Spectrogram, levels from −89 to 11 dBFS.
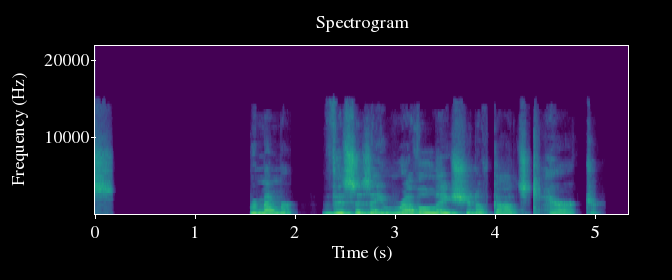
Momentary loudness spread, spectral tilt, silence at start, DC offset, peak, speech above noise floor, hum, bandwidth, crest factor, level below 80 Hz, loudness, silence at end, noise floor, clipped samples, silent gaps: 14 LU; -5 dB/octave; 0 s; under 0.1%; -8 dBFS; over 67 dB; none; 15.5 kHz; 16 dB; -60 dBFS; -24 LUFS; 0.3 s; under -90 dBFS; under 0.1%; 0.39-0.43 s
